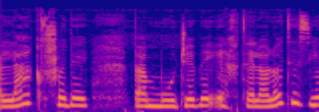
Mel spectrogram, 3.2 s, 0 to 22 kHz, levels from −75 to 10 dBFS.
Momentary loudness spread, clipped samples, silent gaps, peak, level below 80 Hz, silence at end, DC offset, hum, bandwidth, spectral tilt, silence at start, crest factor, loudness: 6 LU; under 0.1%; none; -6 dBFS; -56 dBFS; 0 s; under 0.1%; none; 16.5 kHz; -3.5 dB/octave; 0 s; 12 dB; -18 LUFS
